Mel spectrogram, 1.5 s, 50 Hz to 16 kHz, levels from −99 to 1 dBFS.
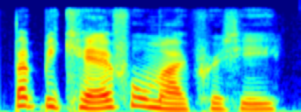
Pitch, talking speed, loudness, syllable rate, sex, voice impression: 205 Hz, 200 wpm, -17 LUFS, 6.1 syllables/s, female, very feminine, adult-like, slightly middle-aged, very thin, very tensed, powerful, bright, hard, very clear, very fluent, cool, intellectual, refreshing, very sincere, slightly calm, friendly, reassuring, very unique, slightly elegant, slightly wild, slightly sweet, very lively, slightly kind, sharp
